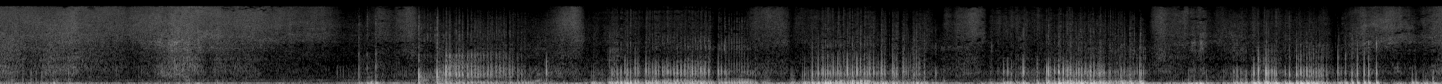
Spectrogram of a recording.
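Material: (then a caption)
Cardboard. A flat green pressboard document folder with a black elastic band is held upright in both hands and scratched across its textured surface with long nails. After a few seconds of soft, steady hiss, it gives dry, rasping scrapes in uneven bursts with a dull, low-heavy body. The scratching grows louder and denser toward the end.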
